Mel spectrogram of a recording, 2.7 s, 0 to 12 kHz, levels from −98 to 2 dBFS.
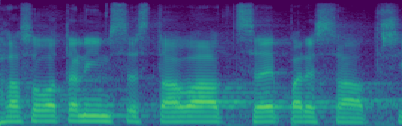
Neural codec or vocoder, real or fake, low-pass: none; real; 10.8 kHz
